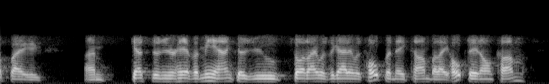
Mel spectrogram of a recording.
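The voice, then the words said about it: Strong Chicago accent, fast speech. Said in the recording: “you have the most Chicago accent of any person on the council ... Even the way you talk and how fast you are and how quick you are”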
